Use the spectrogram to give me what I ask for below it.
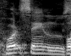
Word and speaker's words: Port St. Lucie: Oh, Port St. That's how you pronounce it, right? Excuse my pronunciation. – No, it's okay. Yeah. Port St. Lucie.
